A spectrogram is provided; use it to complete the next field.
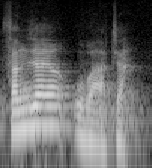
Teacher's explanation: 끊어서 읽으시면 산자야하 이렇게 윗사르가를 발음하시고 우바자 하시면 됩니다. 이어 읽으시면 윗사르가를 없애고 산자야 우바자 이렇게 발음하셔야 됩니다.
